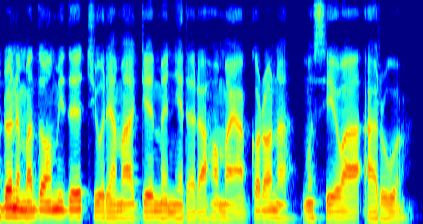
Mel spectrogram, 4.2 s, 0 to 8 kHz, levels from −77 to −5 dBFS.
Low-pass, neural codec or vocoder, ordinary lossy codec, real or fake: none; codec, 16 kHz, 1 kbps, X-Codec, WavLM features, trained on Multilingual LibriSpeech; none; fake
